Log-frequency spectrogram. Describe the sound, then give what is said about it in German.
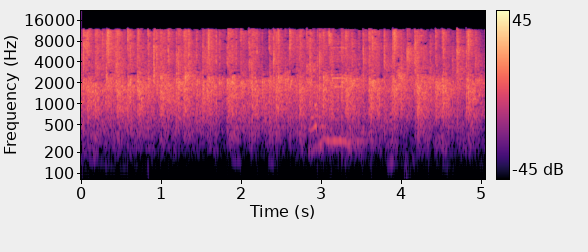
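Sustained applause from a crowd, a dense, steady wash of many hands clapping at once, fairly loud and continuous throughout, with faint voices mixed in. “Hey, Applaus. Jetzt Applaus hier.”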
